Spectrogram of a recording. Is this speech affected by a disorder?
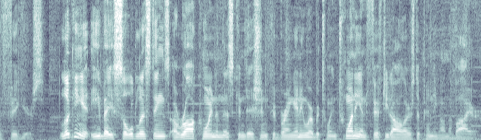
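No.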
